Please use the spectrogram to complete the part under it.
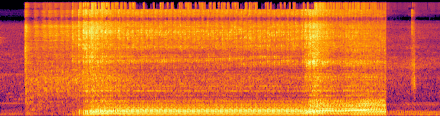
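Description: A Vauxhall hot rod engine starts with a short crank, then settles into a loud, steady close-up rumble, rises briefly as it pulls away, and cuts off near the end.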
